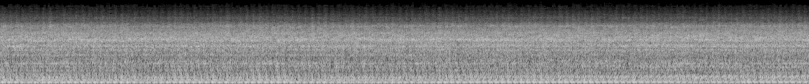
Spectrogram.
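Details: Suzuki LTZ400/KFX400 single-cylinder quad, just restarted on choke after a wet winter outdoors and a service (new oil and filter, carburetor, cable, chain): steady, even idle with a bright exhaust crackle and no misses or knocks; running smoothly, normal idle.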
